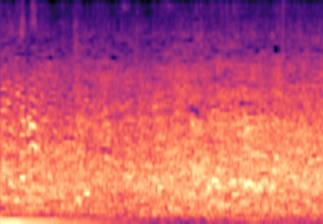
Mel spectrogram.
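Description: Many people chatting at once in a large hall, a steady crowd murmur of overlapping voices, as the tail of the band's bass dies away in the first second.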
